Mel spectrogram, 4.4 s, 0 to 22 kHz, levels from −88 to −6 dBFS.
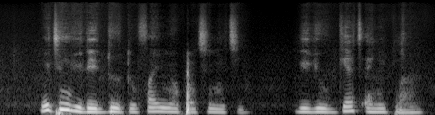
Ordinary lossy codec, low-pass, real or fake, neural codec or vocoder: none; none; fake; autoencoder, 48 kHz, 32 numbers a frame, DAC-VAE, trained on Japanese speech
